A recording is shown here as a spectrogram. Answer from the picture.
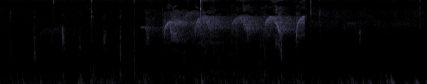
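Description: A bird sings a quick run of about five repeated high notes about a second and a half in, over faint scattered ticks and low rustling.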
